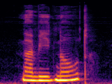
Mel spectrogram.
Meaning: to offer
- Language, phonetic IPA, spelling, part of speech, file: Czech, [ˈnabiːdnou̯t], nabídnout, verb, Cs-nabídnout.ogg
